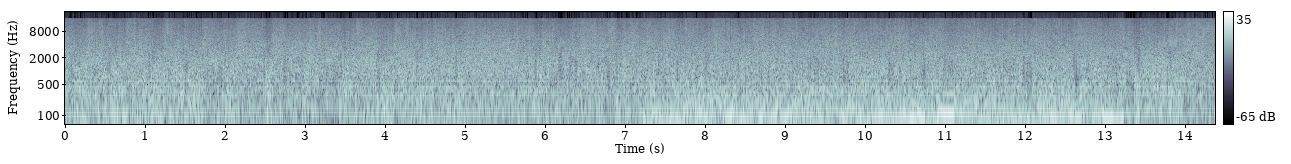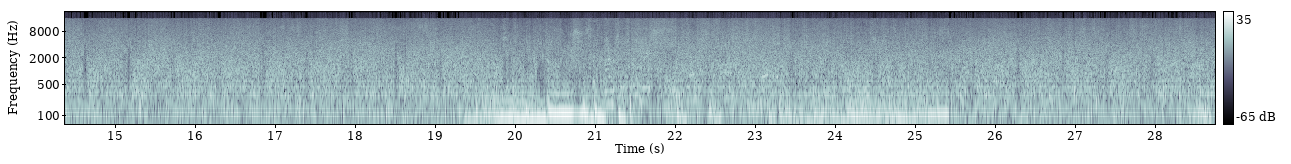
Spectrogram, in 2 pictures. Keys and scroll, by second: 1.0 r, 1.3 Down, 1.8 Down, 2.2 Down, 2.3 Down, 2.5 Down, 2.8 Return, 13.2 Page_Down, 25.4 Page_Down.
